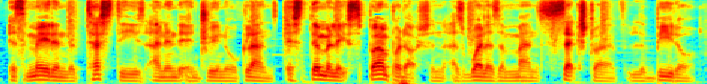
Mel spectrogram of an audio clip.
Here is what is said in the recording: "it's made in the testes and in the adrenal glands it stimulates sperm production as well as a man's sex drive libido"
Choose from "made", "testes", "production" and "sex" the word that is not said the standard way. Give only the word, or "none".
none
